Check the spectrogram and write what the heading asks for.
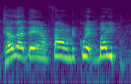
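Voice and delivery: high squeaky complaint; high mock voice. High joking aside.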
